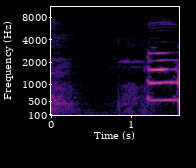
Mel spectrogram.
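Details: Domestic cat giving a single short, bright meow with a clear tonal stack of harmonics, rising sharply out of near silence after a faint, murmured lead-in.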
